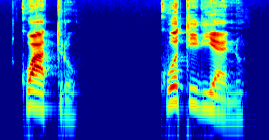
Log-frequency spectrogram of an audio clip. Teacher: Before other vowels, the QU combination is read like a KW in English.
